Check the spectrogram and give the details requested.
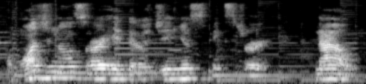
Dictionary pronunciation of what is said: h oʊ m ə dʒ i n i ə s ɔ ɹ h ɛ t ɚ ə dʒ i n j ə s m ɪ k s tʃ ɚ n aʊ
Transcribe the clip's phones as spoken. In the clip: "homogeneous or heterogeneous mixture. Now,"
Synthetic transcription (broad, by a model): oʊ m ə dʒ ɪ n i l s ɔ ɹ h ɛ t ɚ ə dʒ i n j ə s m ɪ k s tʃ ɚ n aʊ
